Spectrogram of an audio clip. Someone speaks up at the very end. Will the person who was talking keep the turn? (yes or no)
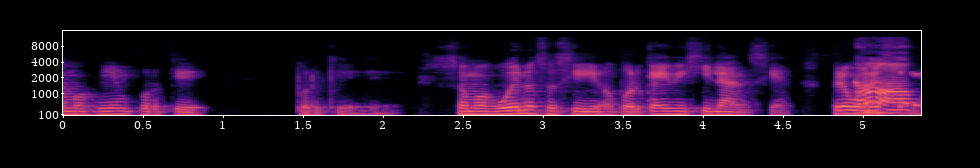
no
